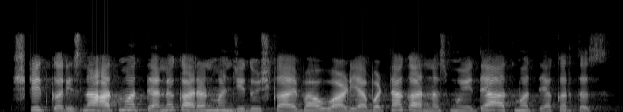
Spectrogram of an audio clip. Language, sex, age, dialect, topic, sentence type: Marathi, female, 25-30, Northern Konkan, agriculture, statement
